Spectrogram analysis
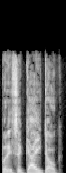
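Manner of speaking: high mocking yob; teasing mate. A narrator's reading. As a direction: call it out as a playground taunt. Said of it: "the other said".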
